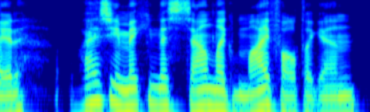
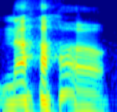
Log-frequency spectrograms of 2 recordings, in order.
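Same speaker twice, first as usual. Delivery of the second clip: laughing protest; 4 semitones higher, 8 dB louder than usual. Acted.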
